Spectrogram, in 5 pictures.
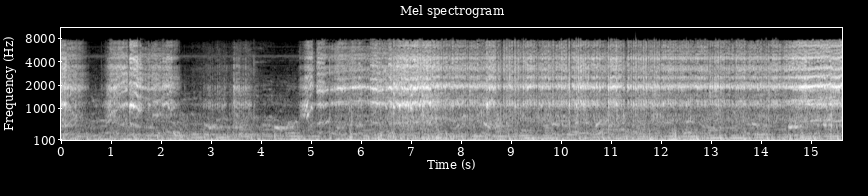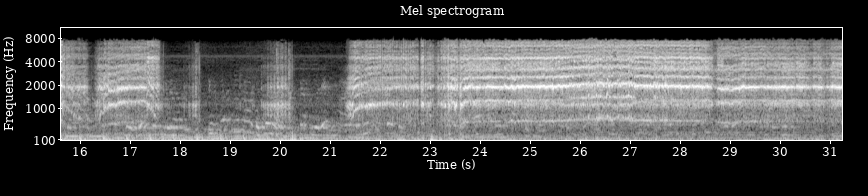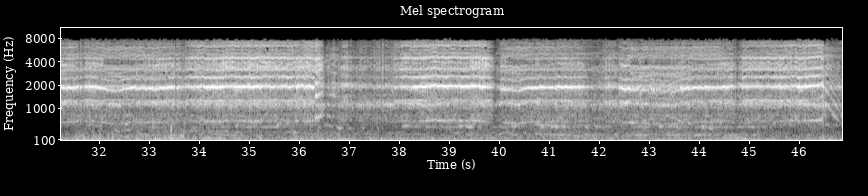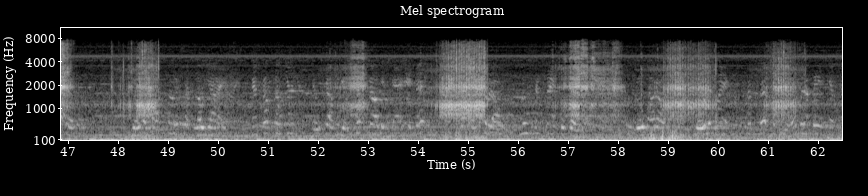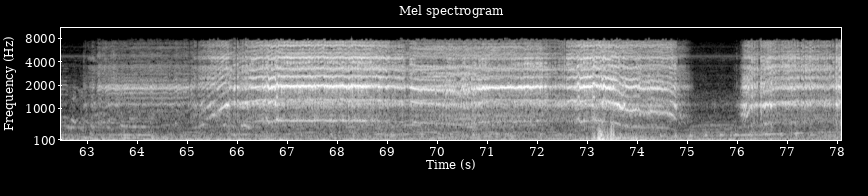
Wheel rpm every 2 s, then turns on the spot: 80, 30, 80, 160, 170, 160, 170, 140, 80, 10, 40, 160, 160, 160, 170, 160, 170, 170, 180, 160, 160, 160, 160, 50, 0, 0, 10, 20, 20, 20, 20, 20, 80, 160, 170, 160, 150, 50, 140.
2-4 16-20 52-56 58-62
